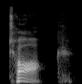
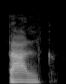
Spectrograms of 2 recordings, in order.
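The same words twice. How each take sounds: First: The L sound is silent. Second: The L sound is pronounced. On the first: The speaker calls it right. "La L no la quiero oír" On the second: The speaker calls it wrong. "No walk, talk"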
